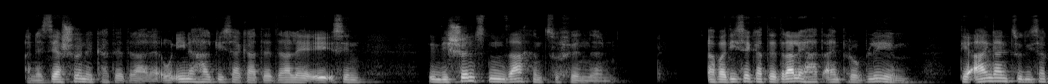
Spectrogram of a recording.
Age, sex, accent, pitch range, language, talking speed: 40-59, male, German, 100-125 Hz, German, 145 wpm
